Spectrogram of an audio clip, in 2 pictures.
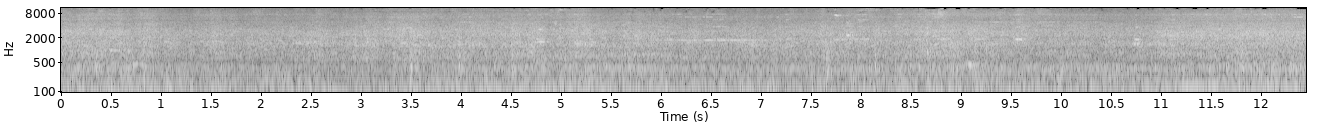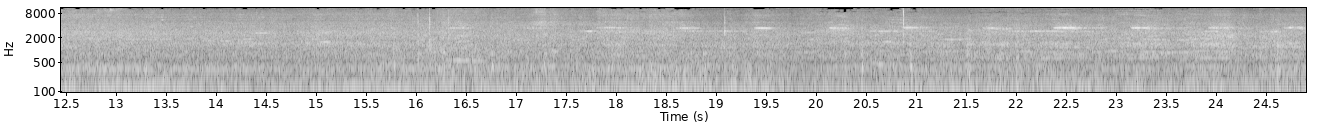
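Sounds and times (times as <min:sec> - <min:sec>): freight train wheels rumbling on rail: 0:00.0 - 0:24.9
faint wheel squeal: 0:05.9 - 0:09.7.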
